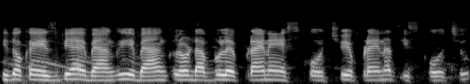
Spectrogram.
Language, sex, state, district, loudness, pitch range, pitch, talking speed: Telugu, female, Telangana, Nalgonda, -15 LUFS, 200-225 Hz, 210 Hz, 115 wpm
